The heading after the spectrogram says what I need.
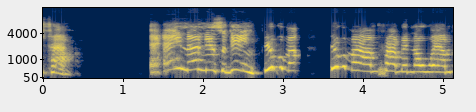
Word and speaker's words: Seguin: And then he spoke of the little town that my youngest son went to college at, Seguin, and then he pronounced it correctly, Seguin, Texas.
